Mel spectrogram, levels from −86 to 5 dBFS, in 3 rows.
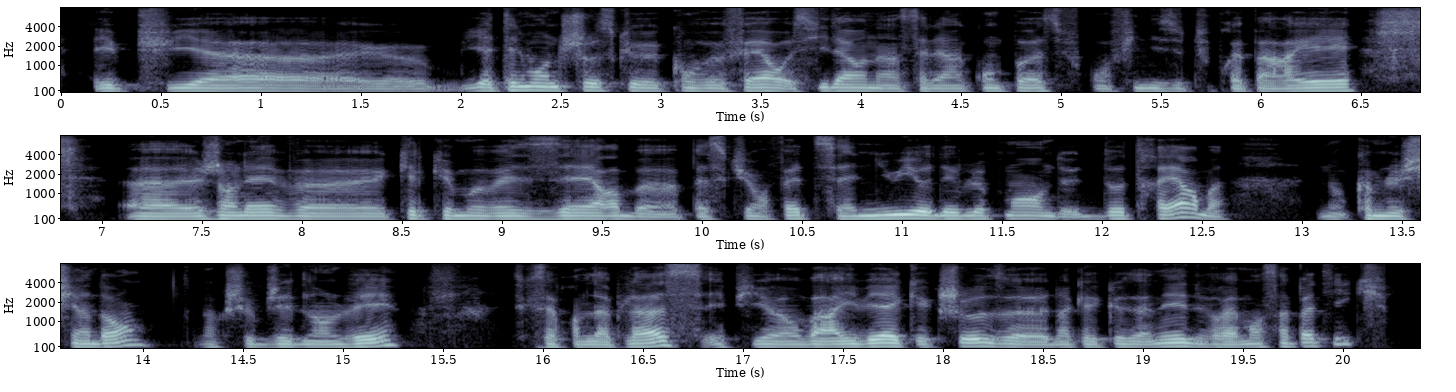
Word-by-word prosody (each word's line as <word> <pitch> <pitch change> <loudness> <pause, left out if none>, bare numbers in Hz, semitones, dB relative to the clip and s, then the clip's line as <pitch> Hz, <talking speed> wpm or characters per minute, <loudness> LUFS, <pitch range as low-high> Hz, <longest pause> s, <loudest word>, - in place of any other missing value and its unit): et 100 +1 -1
puis, 100 +2 -3
heu, 90 -4 -2 0.2
il 100 - -8
y - - +2
a 110 - +1
tellement 125 +1 +3
de 120 - +2
choses 120 -2 -1
que 105 -3 -1
qu'on 100 +1 -5
veut 100 0 -3
faire 110 +3 +2
aussi. 90 +4 -3
Là, 110 -1 +2
on 105 - 0
a - - -3
installé 95 0 -4
un 95 0 -4
compost, 100 +1 -4
faut - - -21
qu'on 90 - -9
finisse 95 +2 -6
de - - -8
tout - - -19
préparer, 105 +5 +1 0.6
heu, 95 0 +2
j'enlève, 110 0 +2
heu, 95 -1 0
quelques 115 0 -3
mauvaises 100 -2 -1
herbes, 105 -5 +1
parce 90 -2 -5
qu'en 100 -3 -5
fait, 110 +3 -1
ça 95 -1 -3
nuit 115 +5 +6
au 115 - +8
développement 110 0 0
de 90 -4 -4
d'autres 110 +5 -3
herbes, - - +3 0.5
donc 95 -3 -8
comme 105 -2 +2
le 100 - +2
chiendent, 115 - +1 0.3
donc 95 -2 -11
je - - -6
suis 100 - -4
obligé 100 +2 -1
de 100 - -3
l'enlever. 105 - +2 0.6
Parce - - -20
que - - -14
ça - - -1
prend 95 - -5
de - - 0
la 95 -1 +1
place 115 +8 +3
et 95 +3 -7
puis 100 - -5
on 95 -1 0
va 100 +1 +3
arriver 100 +4 +5
à 120 - +8
quelque 100 -4 -6
chose, 125 -3 +3
heu, 95 -3 +1
dans 95 +1 -3
quelques 100 +2 -3
années 115 +6 +3
de 105 - -2
vraiment 95 +1 0
sympathique. 130 - -4
100 Hz, 220 wpm, -23 LUFS, 95-110 Hz, 0.6 s, au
